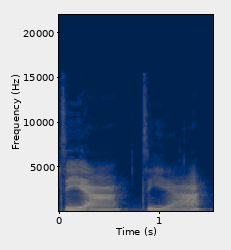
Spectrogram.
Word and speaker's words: 姐姐: ๆ เสียง ที่ 3 เจียเจี๋ย เจี่ย คำ หลัง ไม่ มี วรรณยุกต์ นะ คะ อ่าน ว่า เซีย เหมือน กัน แต่ ว่า ถ้า ตัว ไหน ไม่ มี วรรณยุกต์ ต้อง ออก เสียง เบา ๆ และ สั้น นะ คะ เพราะ ฉะนั้น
